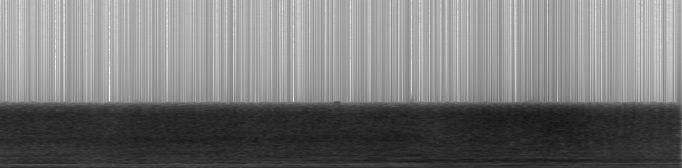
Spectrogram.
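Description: Car accelerating hard down a drag strip, engine revving high; its pitch dips briefly about three seconds in, then climbs again.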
